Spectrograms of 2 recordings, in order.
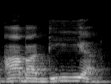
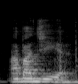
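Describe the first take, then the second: First: "abadia" with a plain D, "a-ba-DEE-a"; Spanish hard D. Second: "abadia" as "a-ba-DJEE-a"; Portuguese hissed D. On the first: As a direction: keep the D of "abadia" clean, without hiss. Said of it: "Em espanhol". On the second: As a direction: let the D of "abadia" turn into a J sound. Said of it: "Em português". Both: Shown as a demonstration.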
